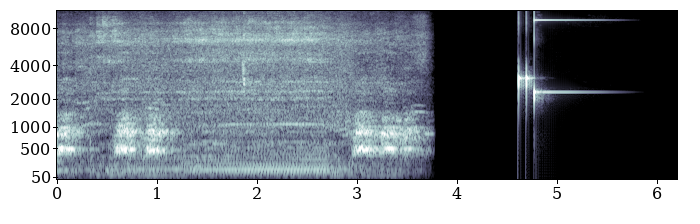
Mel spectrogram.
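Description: A few short vocal sounds over a steady low hum cut off abruptly. About a second later a short, bright chime sound effect, with a couple of quick clicks at its start, rings and fades.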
